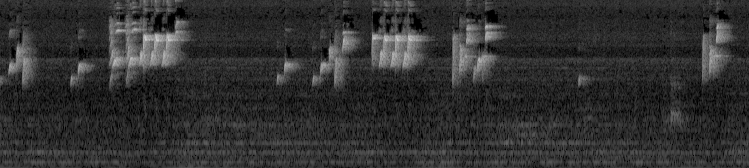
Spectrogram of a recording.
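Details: Goldfinch song in short bursts separated by pauses: quick liquid twitters, brief trills and rising chips, high and bright, over a constant low electrical hum in the background.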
